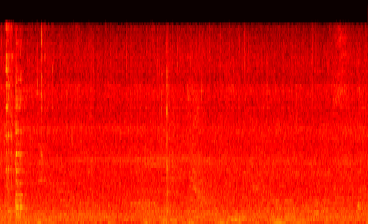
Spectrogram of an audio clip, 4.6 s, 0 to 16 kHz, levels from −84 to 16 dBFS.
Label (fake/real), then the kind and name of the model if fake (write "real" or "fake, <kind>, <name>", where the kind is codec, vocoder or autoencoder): fake, vocoder, BigVGAN v2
